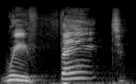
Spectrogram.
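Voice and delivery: high, loud, drawn-out preacher's cadence; preaching at full force. Acted. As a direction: preach it hard to the congregation, stretching the key words. Preaching the scripture passage.

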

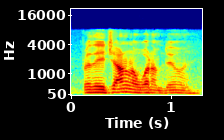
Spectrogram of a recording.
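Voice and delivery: low, soft and slightly hurried admission; subdued confession. Retold or imitated. Young man phones his pastor for help, subdued. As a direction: confess it quietly, as if lost.

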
